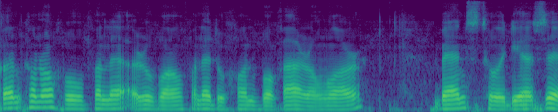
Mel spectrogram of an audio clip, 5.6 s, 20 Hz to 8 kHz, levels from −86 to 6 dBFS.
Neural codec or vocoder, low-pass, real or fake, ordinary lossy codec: codec, 16 kHz, 4.8 kbps, FACodec; none; fake; none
